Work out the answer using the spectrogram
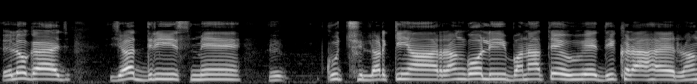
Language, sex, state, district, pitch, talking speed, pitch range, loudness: Hindi, male, Bihar, Supaul, 230 Hz, 120 wpm, 220-245 Hz, -14 LUFS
